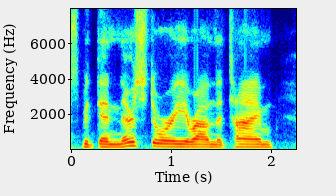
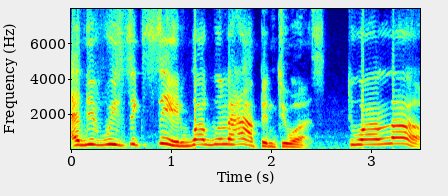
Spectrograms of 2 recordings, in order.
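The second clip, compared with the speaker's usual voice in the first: cartoon character voice, pitched very high; 10 semitones higher, 4 dB louder than usual. Performing a scene from the animated series, Colossus voice. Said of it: "I'm gonna do Colossus' voice from the animated series".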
